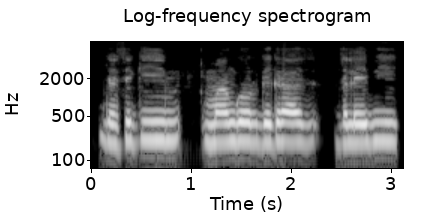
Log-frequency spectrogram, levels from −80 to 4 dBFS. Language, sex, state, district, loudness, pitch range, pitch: Hindi, male, Uttar Pradesh, Hamirpur, -13 LUFS, 190-205 Hz, 195 Hz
